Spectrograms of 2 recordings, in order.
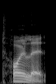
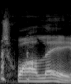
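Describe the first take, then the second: First: The word is pronounced in the ordinary way. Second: The word is pronounced in an odd, comic way. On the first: "instead of toilet" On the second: "words that I mispronounce on purpose"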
